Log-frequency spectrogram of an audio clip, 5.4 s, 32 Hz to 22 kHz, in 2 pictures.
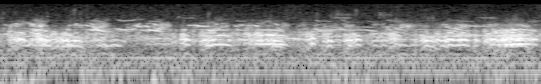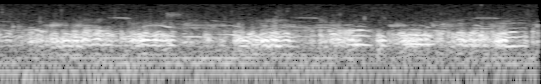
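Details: Brent geese, Gulf of Morbihan in Brittany, France, recorded at sunset on 7 November 2021: many birds give low guttural, rolling calls in overlapping bursts, swelling and fading roughly every second.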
